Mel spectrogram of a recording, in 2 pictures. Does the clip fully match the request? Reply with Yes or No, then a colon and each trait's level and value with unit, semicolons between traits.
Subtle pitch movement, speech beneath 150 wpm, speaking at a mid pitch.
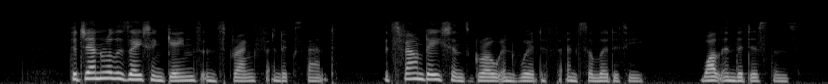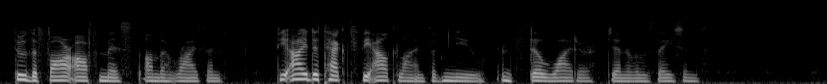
No: average, 3.2 semitones; slow, 135 wpm; medium, 165 Hz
